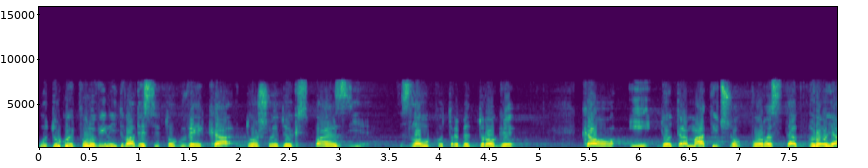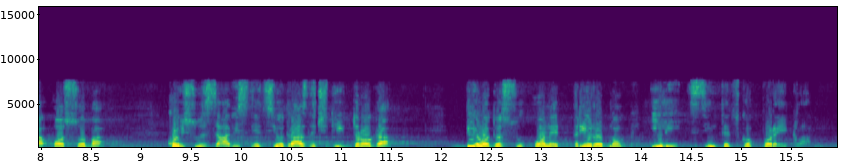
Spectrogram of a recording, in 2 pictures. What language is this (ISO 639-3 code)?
srp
